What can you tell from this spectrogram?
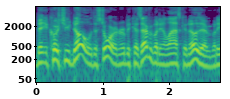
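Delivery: usual speaking voice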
